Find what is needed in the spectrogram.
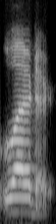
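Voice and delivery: ওয়াটার as "wader", T like D; American flap T. Shown as a demonstration. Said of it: "যখন এটা আমেরিকানরা বলে".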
